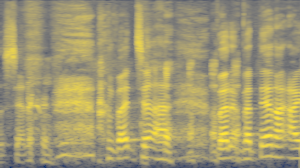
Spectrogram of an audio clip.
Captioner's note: laughing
